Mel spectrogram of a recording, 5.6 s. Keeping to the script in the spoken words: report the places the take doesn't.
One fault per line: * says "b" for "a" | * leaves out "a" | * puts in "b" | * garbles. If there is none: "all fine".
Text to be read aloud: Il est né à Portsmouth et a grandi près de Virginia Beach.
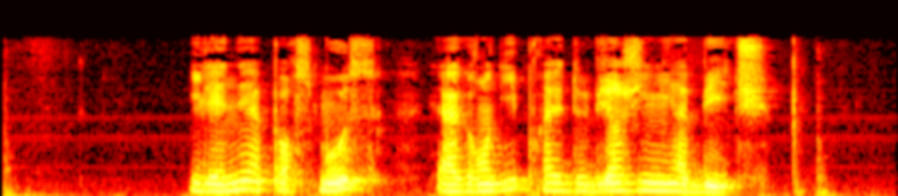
all fine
